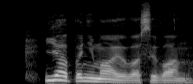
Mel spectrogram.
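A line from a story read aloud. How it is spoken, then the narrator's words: Sighing. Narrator (Russian): вздохнул Ринкус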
